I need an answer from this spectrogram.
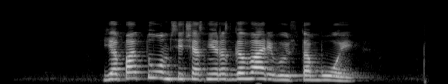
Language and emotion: Russian, angry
